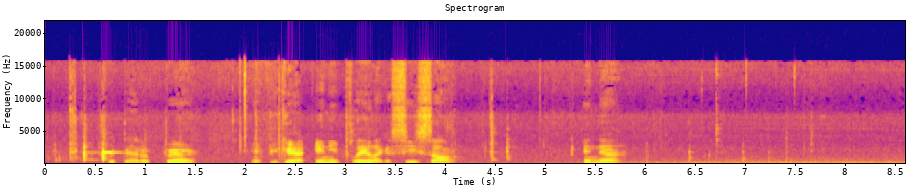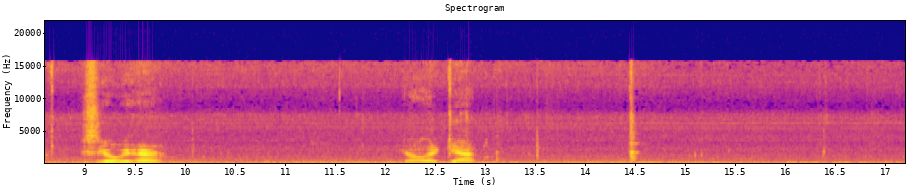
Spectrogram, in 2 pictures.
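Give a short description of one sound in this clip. A metal brake shoe clinks lightly against a metal drum.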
